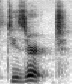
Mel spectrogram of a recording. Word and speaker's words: dessert: um Jack Rabbits whatever desert versus dessert um similar sounds but the accent is on the second syllable desert it's also spelled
